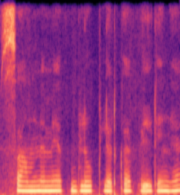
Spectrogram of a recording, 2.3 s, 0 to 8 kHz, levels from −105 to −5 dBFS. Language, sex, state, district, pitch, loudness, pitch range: Hindi, female, Jharkhand, Ranchi, 195 Hz, -14 LUFS, 195-200 Hz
